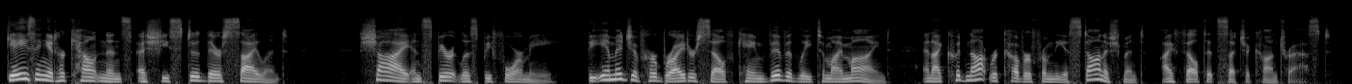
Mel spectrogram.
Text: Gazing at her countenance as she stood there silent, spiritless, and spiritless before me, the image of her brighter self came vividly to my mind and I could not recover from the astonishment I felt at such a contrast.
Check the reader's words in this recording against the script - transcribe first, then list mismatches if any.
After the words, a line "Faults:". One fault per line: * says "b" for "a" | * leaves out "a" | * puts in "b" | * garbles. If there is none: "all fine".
Gazing at her countenance as she stood there silent, shy, and spiritless before me, the image of her brighter self came vividly to my mind and I could not recover from the astonishment I felt at such a contrast.
Faults:
* says "shy" for "spiritless"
